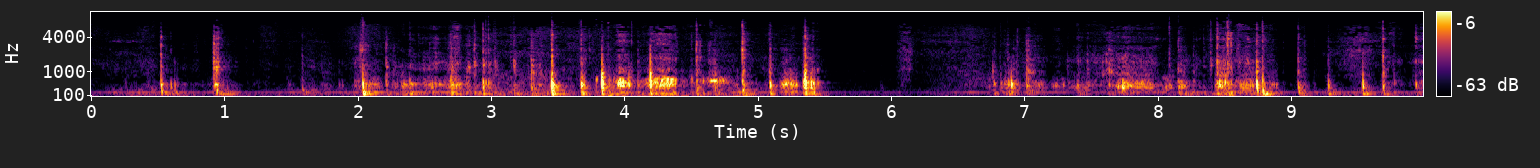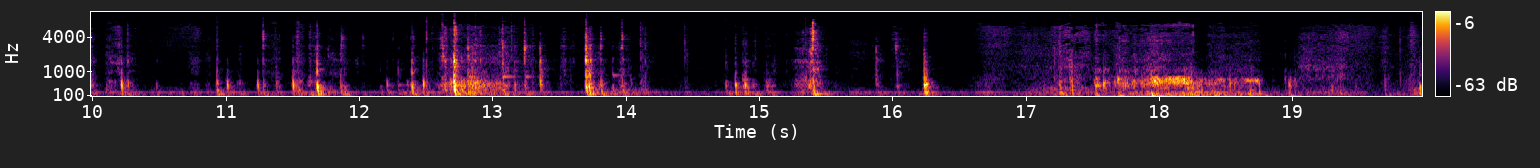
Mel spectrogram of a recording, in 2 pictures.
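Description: Handling noise from the plastic case of a plug-in watt meter being held, turned and shifted on a wooden table: irregular clusters of clicks, knocks and rubbing, with quiet gaps between. A faint steady hum runs underneath.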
